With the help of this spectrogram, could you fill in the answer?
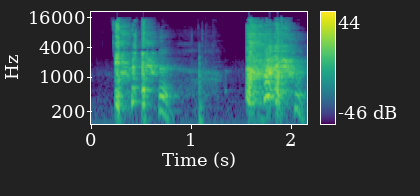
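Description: A man coughs in a couple of harsh, close bursts, a quick cluster at the start followed by a brief pause, then another loud, rough cough to finish.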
